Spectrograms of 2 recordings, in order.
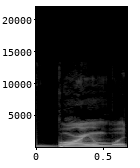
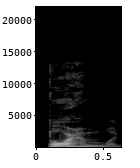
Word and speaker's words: Borehamwood: What league is Boringhamwood in? Boringhamwood? Spell it? Borehamwood.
